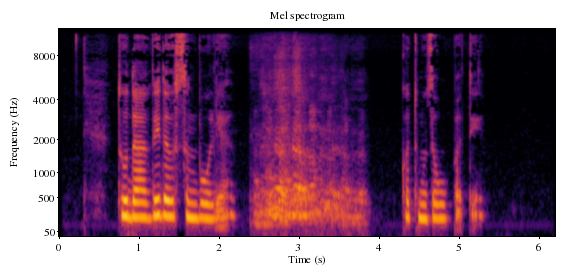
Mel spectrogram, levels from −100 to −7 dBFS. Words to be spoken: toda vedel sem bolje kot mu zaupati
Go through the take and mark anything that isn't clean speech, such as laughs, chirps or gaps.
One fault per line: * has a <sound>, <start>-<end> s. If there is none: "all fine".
* has a laugh, 2.4-3.9 s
